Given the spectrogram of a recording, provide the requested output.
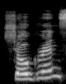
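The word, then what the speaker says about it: Sjögren's: She's dealing with Sjogren's. I think I pronounced it Yes.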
